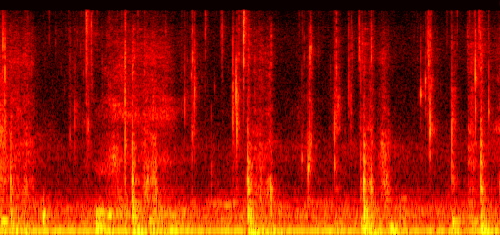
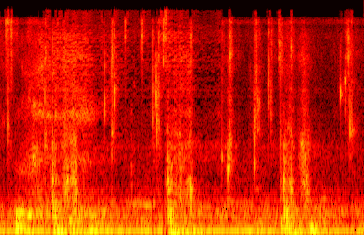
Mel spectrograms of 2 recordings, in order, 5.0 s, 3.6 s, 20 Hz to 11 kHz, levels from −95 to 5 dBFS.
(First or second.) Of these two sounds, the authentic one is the first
